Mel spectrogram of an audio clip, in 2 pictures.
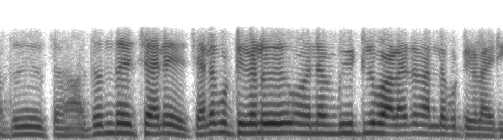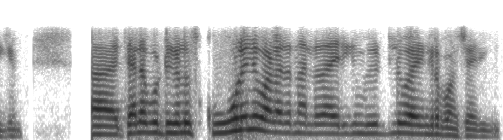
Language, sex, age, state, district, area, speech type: Malayalam, female, 60+, Kerala, Kasaragod, urban, conversation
